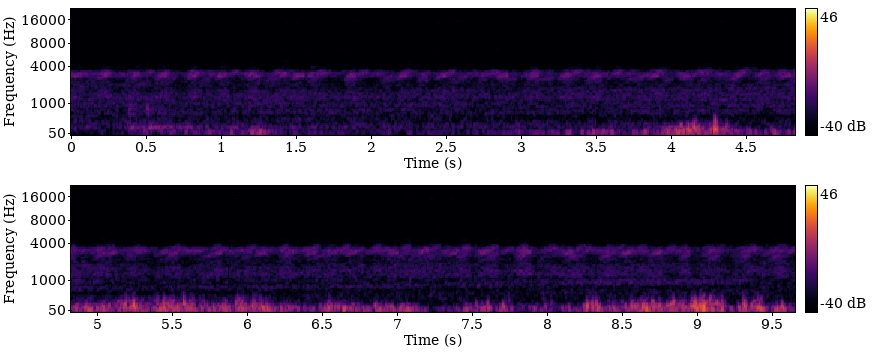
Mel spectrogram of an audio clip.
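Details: Summer-night frog chorus: loud, low, rapid croaking bursts come in irregular clusters from about four seconds on, over a continuous high trilling background of many more distant frogs.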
